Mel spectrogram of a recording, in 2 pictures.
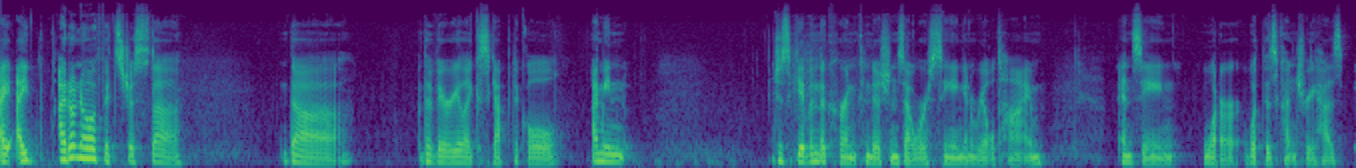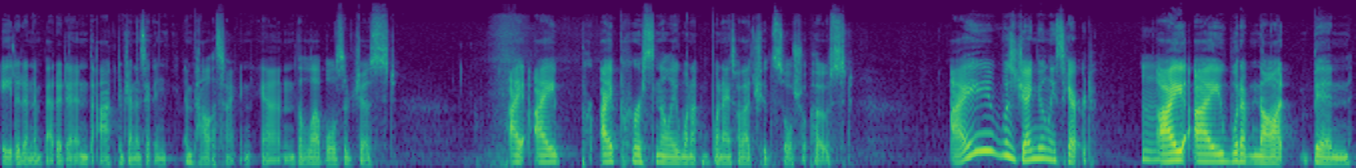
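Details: Adult speaker; stuttering.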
